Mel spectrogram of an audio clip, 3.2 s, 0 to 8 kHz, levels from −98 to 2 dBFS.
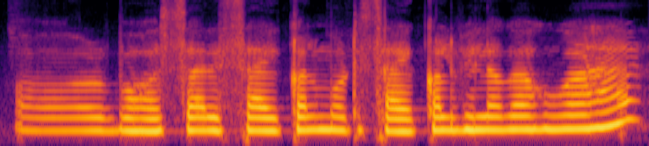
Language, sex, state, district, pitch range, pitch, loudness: Hindi, female, Bihar, West Champaran, 225-240 Hz, 230 Hz, -14 LUFS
